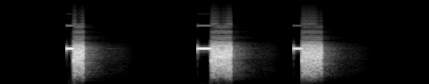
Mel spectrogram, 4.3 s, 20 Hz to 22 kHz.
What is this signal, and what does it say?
ACARS aircraft data, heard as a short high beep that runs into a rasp, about 2400 baud.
